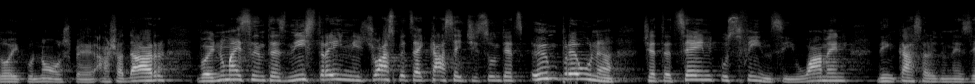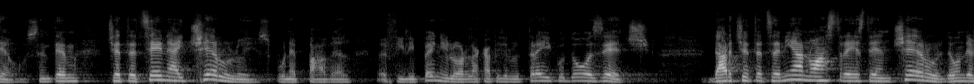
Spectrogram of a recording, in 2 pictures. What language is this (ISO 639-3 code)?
ron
